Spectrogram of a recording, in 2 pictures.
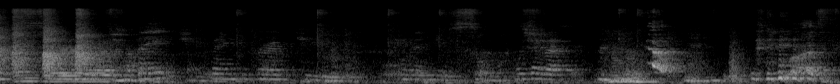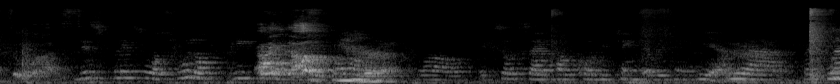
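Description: An adult woman speaks with animation nearby.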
